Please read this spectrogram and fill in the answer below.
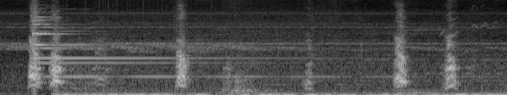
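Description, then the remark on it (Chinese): A dog that is eating offerings barks in sharp, irregular bursts, a quick double bark, then single barks with a couple of softer ones between, over a steady high-pitched hum. No one speaks. “这儿有一只狗，快来拜拜！”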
